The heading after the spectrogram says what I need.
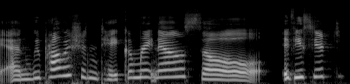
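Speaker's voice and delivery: usual speaking voice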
